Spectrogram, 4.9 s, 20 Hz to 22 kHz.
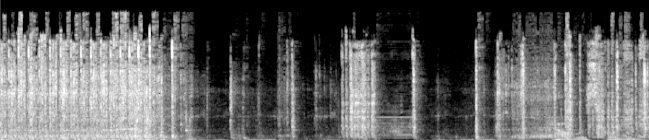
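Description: A Husqvarna Viking Sapphire 85 sewing machine runs a test stitch, its fast mechanical whir loud and close at first, then breaking into stop-start bursts of clatter and clicks.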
